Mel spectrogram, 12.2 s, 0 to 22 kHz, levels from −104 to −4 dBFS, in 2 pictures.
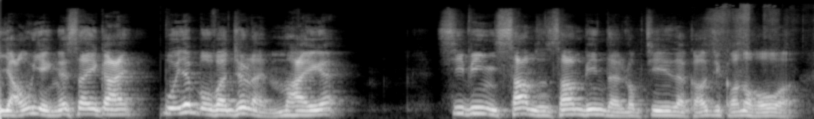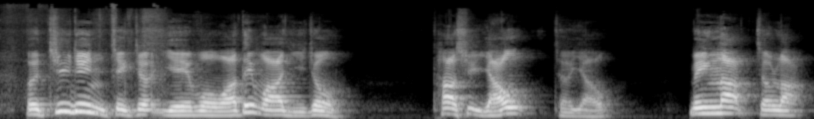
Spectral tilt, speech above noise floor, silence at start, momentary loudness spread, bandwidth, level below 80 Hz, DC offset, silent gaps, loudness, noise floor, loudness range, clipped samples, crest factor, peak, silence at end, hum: -6.5 dB/octave; 57 dB; 0 s; 8 LU; 14 kHz; -68 dBFS; under 0.1%; none; -21 LUFS; -77 dBFS; 3 LU; under 0.1%; 14 dB; -6 dBFS; 0.1 s; none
